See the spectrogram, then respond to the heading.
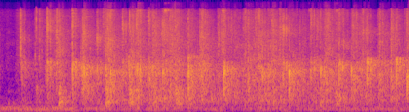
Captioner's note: clapping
